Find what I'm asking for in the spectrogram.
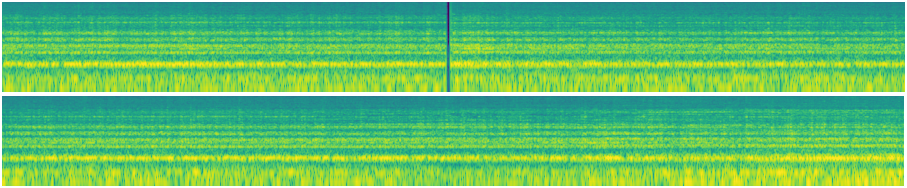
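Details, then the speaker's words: Furnace inducer motor running after a no-heat call, heating at the time: constant loud drone with rough, gravelly rumble; telltale bad inducer near failure, could quit any time, likely not to restart once it shuts off. "So I had a call for no heat, and when I got here, the client had heat, but that is a telltale sign of a bad inducer. There's no telling how long it's going to last."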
